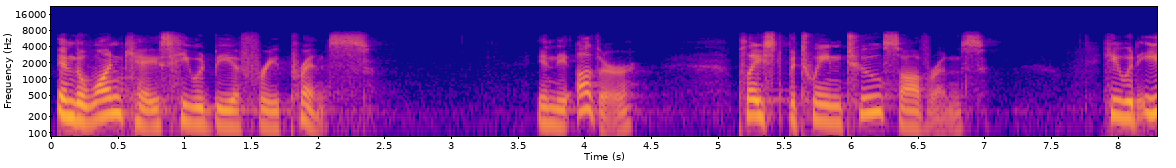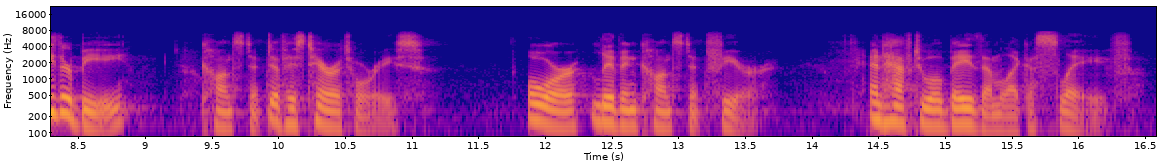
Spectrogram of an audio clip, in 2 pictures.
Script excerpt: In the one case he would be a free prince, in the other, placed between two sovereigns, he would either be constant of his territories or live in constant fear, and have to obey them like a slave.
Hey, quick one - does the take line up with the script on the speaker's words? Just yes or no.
yes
